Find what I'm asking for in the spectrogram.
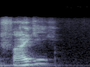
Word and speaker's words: Feige: I hope I don't mispronounce his name, Kevin Feige.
